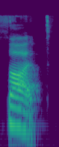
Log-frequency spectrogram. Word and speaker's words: thought: Kalau di Inggris, bahasa Inggris, GH ini kan nggak kebaca ya. Ya. Jadi GH-nya kayak kita Thought. hilangkan. Thought. Tinggal ini. Jadi thought. Gitu. Thought bacanya. Thought.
